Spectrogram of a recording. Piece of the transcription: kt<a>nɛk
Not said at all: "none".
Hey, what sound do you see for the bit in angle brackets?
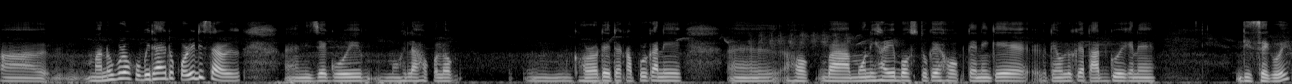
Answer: ɛ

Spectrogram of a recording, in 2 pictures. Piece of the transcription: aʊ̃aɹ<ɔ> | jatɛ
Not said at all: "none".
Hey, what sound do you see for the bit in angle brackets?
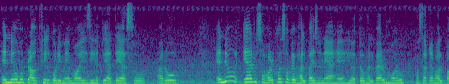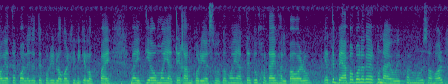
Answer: u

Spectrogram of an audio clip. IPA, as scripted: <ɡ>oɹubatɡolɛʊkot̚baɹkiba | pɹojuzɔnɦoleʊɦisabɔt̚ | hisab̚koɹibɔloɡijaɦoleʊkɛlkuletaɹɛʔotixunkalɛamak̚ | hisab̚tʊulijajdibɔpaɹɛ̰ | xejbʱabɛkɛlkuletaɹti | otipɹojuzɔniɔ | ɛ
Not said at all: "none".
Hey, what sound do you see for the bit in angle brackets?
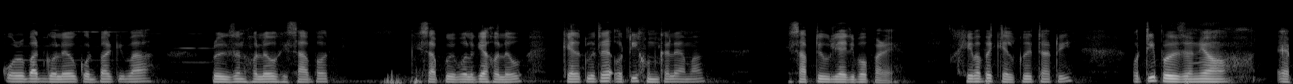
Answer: k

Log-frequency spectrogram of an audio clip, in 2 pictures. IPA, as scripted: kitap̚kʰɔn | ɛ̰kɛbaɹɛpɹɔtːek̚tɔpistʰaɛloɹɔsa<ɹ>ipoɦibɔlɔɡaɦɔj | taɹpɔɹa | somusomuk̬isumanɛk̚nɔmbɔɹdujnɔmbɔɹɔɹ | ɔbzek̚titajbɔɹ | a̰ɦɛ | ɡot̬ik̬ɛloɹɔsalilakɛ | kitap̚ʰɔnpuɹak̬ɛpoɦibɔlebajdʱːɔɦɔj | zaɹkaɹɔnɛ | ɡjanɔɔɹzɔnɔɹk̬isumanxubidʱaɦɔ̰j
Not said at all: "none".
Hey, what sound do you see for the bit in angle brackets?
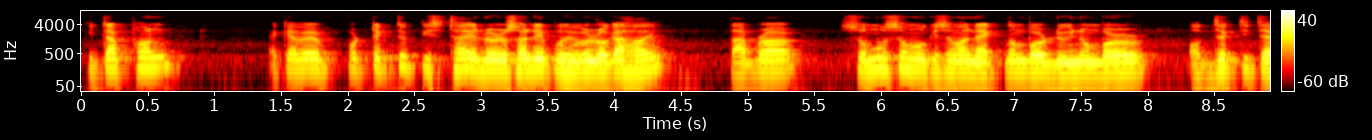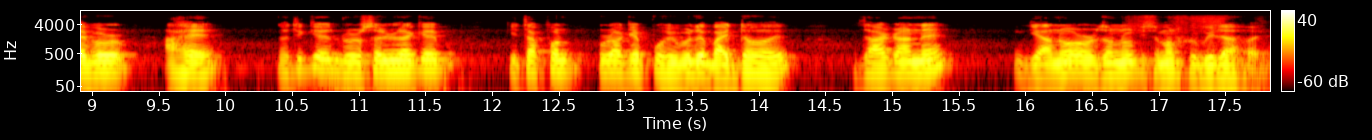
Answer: l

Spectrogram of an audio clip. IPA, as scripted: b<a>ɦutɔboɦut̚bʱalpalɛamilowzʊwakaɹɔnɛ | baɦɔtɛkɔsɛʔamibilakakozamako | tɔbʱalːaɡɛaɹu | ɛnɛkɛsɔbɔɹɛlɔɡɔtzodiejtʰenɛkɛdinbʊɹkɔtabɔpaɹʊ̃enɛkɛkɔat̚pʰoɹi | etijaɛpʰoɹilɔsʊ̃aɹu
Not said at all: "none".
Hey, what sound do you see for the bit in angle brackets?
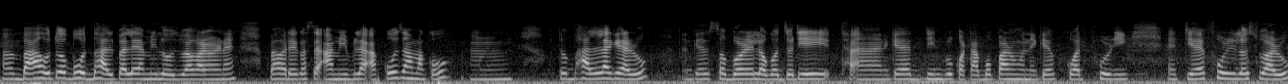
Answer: a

